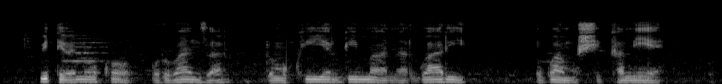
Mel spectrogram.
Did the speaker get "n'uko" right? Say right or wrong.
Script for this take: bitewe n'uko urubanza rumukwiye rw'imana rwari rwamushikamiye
right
